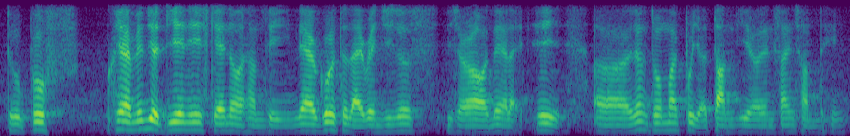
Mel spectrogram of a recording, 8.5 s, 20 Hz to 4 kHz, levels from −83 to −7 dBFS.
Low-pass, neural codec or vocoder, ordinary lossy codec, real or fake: 3.6 kHz; codec, 16 kHz in and 24 kHz out, 1 kbps, XY-Tokenizer; none; fake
